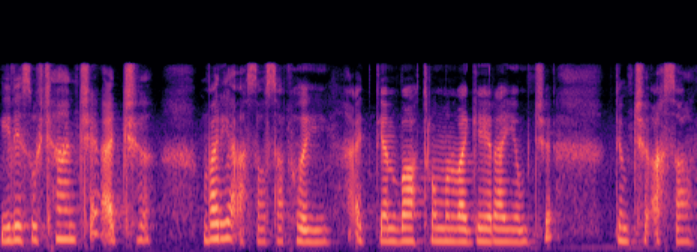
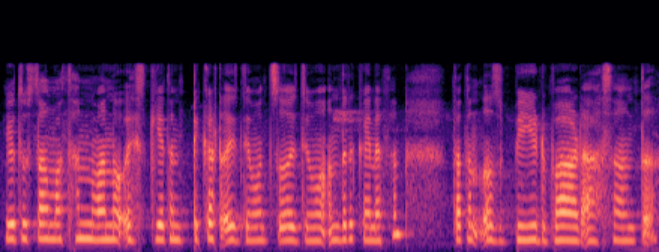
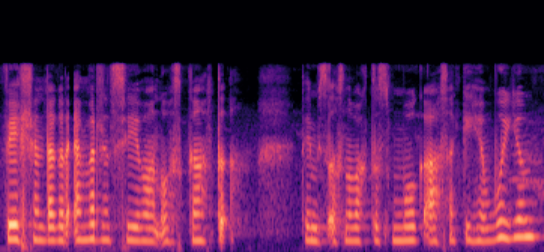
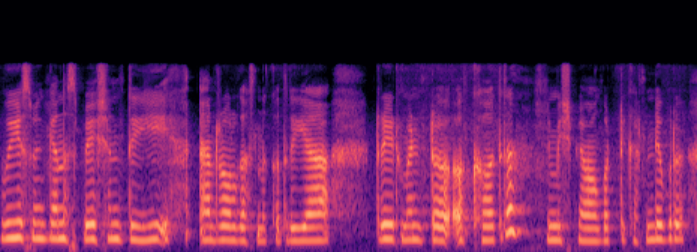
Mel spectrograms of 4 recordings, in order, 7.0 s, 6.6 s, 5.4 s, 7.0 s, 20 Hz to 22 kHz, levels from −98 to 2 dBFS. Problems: constant background noise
